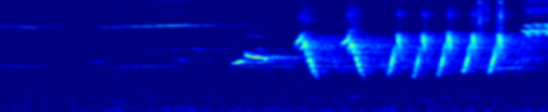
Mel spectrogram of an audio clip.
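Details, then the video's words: Birds chirping in the morning beside water with rose hips and a lone tree; a faint thin whistle, then a quick burst of seven or eight rapid, descending chirps in a row. "Morning Birds Sounds"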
